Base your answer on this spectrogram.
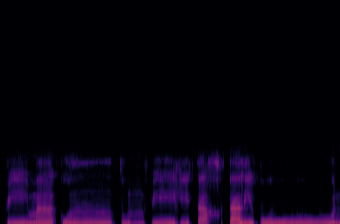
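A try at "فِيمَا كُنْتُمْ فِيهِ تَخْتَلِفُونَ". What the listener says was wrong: Belum, Umi baru madnya fi, manya belum mad. Fima kuntum fihi takhtalifun.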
